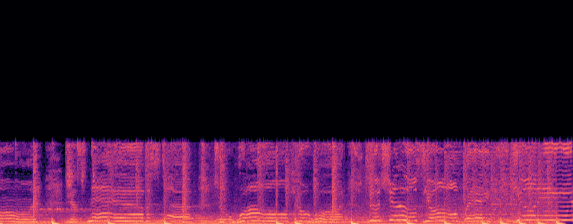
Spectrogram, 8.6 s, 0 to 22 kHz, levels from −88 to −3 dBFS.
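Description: Nothing is technically wrong with this audio; it comes through a call path with its ordinary Opus coding at about 24 kbps, with no faults to report.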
